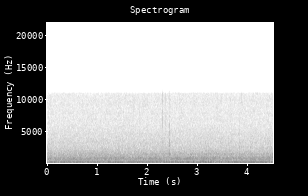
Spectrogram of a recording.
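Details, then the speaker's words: Wesston all-plastic box fan, old and dirty, on high: low, steady motor hum and soft air rush, sluggish below full speed as old, stiff bearing oil slowly warms up; the owner expects it to pick up speed. "Oh, the oil's starting to warm up. It'll pick up speed pretty soon here."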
